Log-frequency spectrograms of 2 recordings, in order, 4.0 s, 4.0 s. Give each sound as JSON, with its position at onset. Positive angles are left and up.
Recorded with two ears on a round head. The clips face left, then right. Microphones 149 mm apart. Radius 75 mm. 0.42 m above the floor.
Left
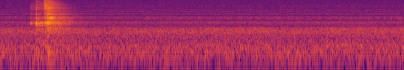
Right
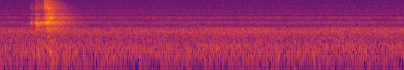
{"t": 0.3, "sound": "chopping", "side_deg": 35, "distance_m": 3.0}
